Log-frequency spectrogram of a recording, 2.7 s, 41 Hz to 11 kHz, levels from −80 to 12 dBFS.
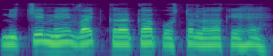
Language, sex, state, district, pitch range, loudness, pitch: Hindi, male, Arunachal Pradesh, Longding, 130-155 Hz, -15 LUFS, 140 Hz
